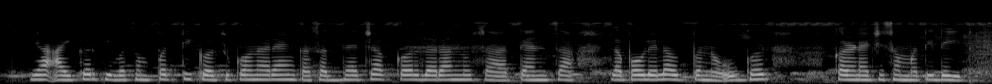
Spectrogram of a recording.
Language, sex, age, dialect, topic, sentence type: Marathi, female, 25-30, Southern Konkan, banking, statement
